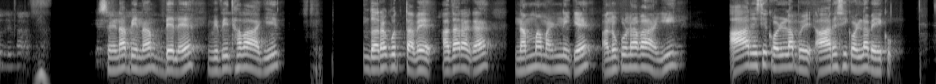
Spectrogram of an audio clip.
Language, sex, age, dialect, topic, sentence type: Kannada, male, 60-100, Central, agriculture, statement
